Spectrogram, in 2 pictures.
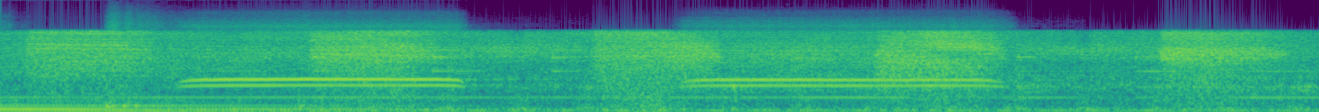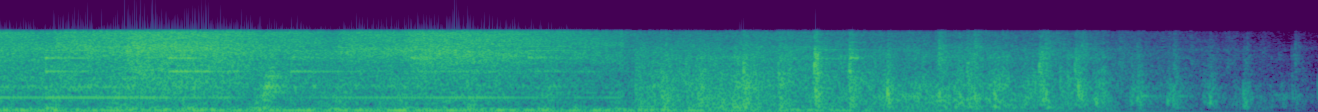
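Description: Steam locomotive: bursts of hissing steam, with a two-note whistle blown twice, about a second in and again around three and a half seconds. The steam sound then fades away.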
